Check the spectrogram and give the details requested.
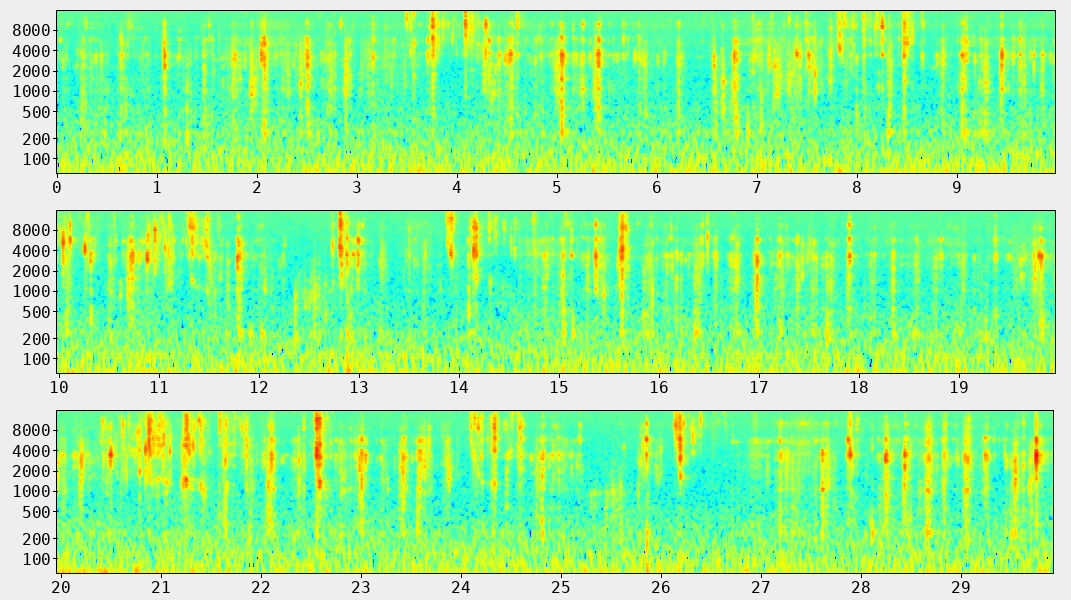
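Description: A person chewing mouthfuls of creamy cheese tortellini with bacon, peas and green beans right at the microphone: wet mouth sounds with many short, sharp clicks.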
